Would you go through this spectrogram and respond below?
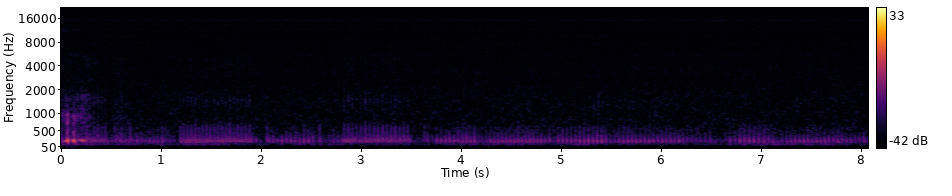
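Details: Shade the house cat purrs steadily after being woken from a nap, a low vibrating rumble rising and falling in bursts about once a second, with quiet pauses between breaths.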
